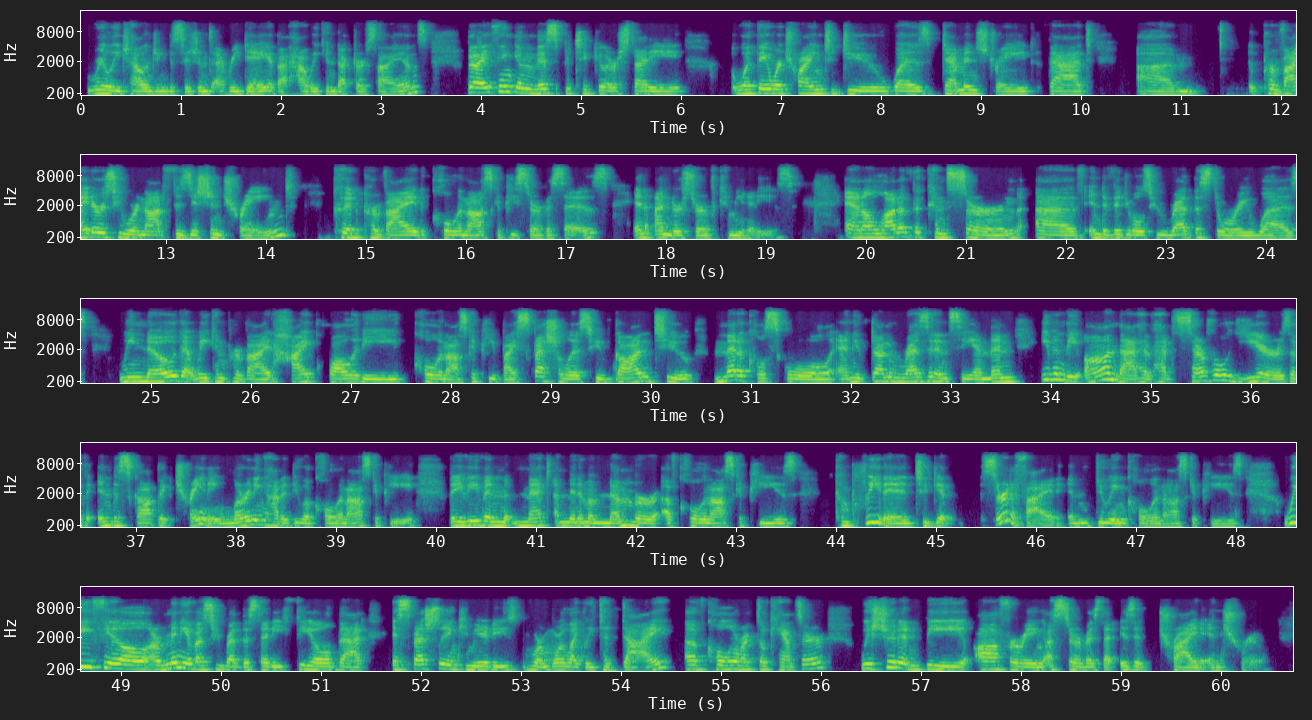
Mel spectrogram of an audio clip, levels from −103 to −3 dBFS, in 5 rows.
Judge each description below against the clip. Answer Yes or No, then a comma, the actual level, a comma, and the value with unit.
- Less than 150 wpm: Yes, average, 140 wpm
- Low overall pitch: No, medium, 160 Hz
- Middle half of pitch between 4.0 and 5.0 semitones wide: No, average, 3.5 semitones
